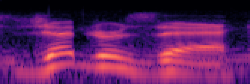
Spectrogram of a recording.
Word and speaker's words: Jedrzak: Jerzerjic, I mean, what is it, Timmy? Yeah, it's Jedrzak, and it's a little difficult, but if we keep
